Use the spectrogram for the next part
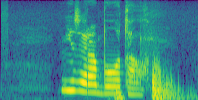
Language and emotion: Russian, sad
